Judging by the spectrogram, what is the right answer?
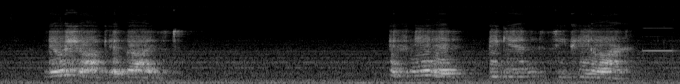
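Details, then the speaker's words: AED training demonstration on a simulated cardiac arrest patient: a recorded machine voice reanalyses after two minutes of CPR and advises no shock, prompting a breathing check. "this time the machine has indicated that no shock is advised and this means one of two things it either means that the patient's heart is back into a normal rhythm or it means their heart has gone into a rhythm which is no longer treated by the process of defibrillation"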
